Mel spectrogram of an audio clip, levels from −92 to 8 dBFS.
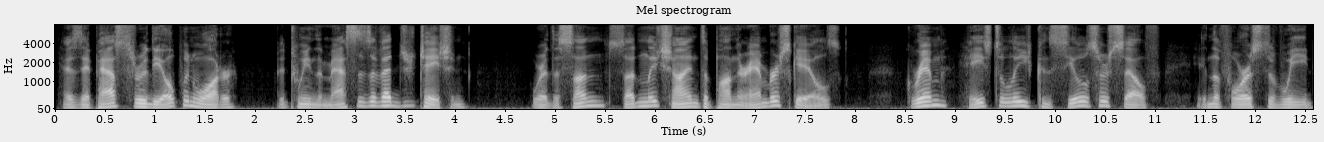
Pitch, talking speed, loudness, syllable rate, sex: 110 Hz, 145 wpm, -19 LUFS, 4.8 syllables/s, male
